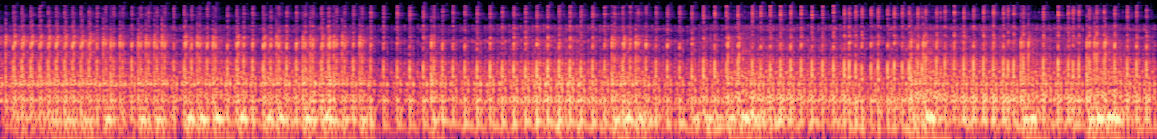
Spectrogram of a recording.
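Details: Chinese model V-twin engine with rotary choke and open float carb, during starting: fast uneven popping, stumbling instead of running clean; too much choke suspected.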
